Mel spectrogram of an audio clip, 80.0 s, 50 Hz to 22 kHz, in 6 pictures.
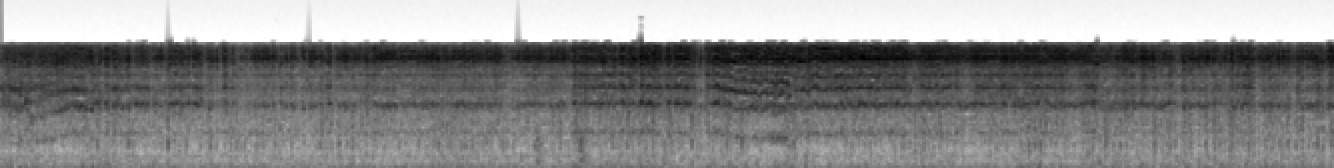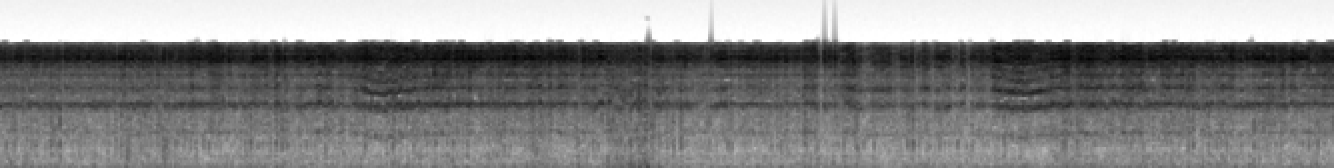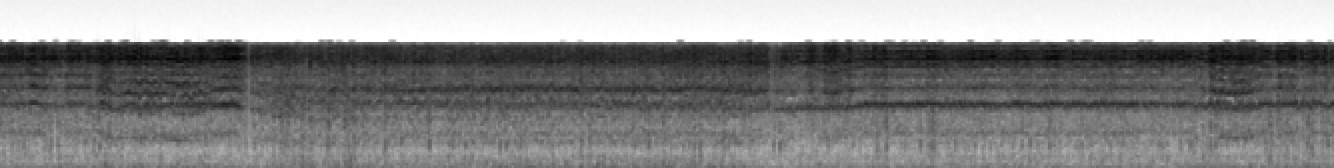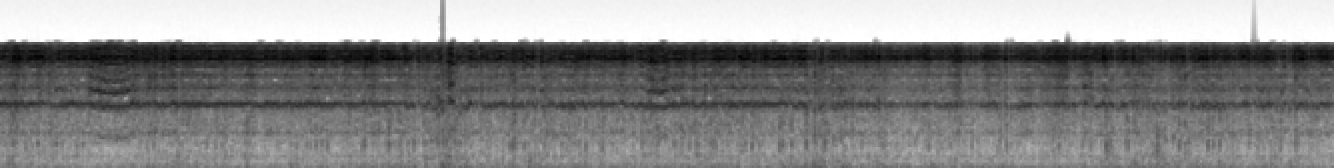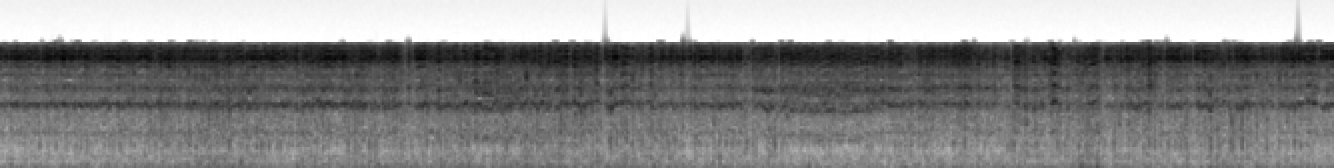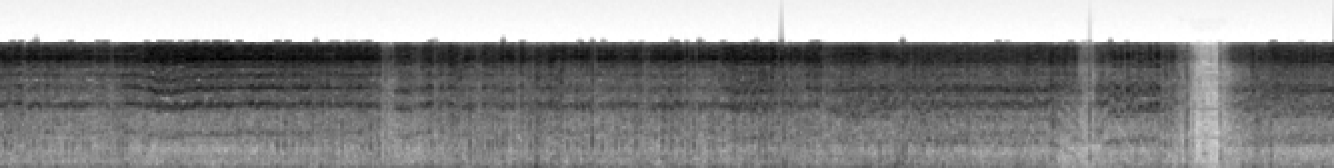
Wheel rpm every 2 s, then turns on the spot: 210, 230, 230, 230, 230, 240, 240, 240, 230, 230, 230, 230, 230, 230, 210, 200, 200, 210, 230, 230, 230, 230, 230, 230, 230, 230, 230, 230, 230, 230, 230, 230, 230, 230, 230, 230, 230, 210, 150, 110.
none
